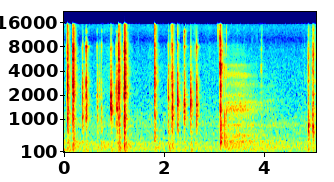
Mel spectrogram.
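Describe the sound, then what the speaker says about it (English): Bursts of quick keystrokes on a computer keyboard while filling out an FAA 8610-2 form, close and crisp, arriving in short clusters separated by brief pauses. "you type the words"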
